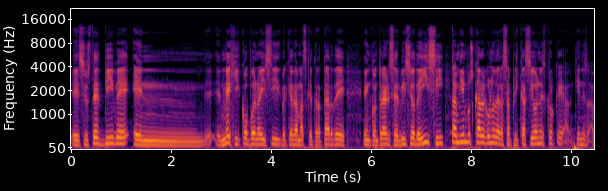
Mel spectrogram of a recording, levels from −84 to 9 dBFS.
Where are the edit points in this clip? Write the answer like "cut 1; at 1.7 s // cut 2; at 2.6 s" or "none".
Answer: cut 1; at 4.2 s // cut 2; at 7.6 s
